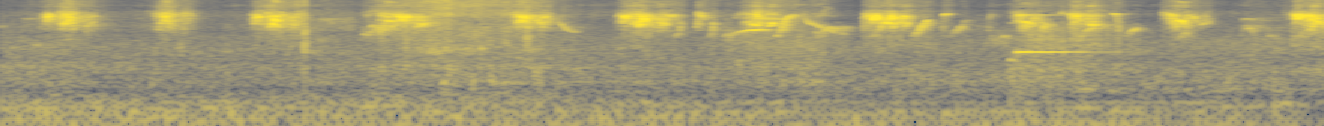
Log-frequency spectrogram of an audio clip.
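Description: Faint bird chirping: short, high chirps repeated about twice a second.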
